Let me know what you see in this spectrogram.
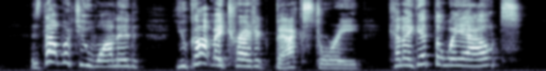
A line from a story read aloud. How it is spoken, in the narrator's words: hollering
